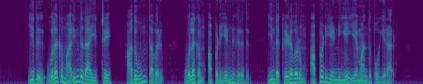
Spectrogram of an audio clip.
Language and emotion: Tamil, neutral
